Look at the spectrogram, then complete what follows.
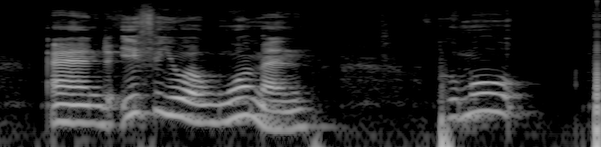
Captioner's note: speaking foreign language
